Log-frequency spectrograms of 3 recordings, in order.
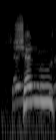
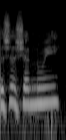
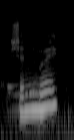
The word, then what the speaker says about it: Shenmue: I never got into Shenmue. I even said it wrong the first time because I pronounced it the American way. Shenmue.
